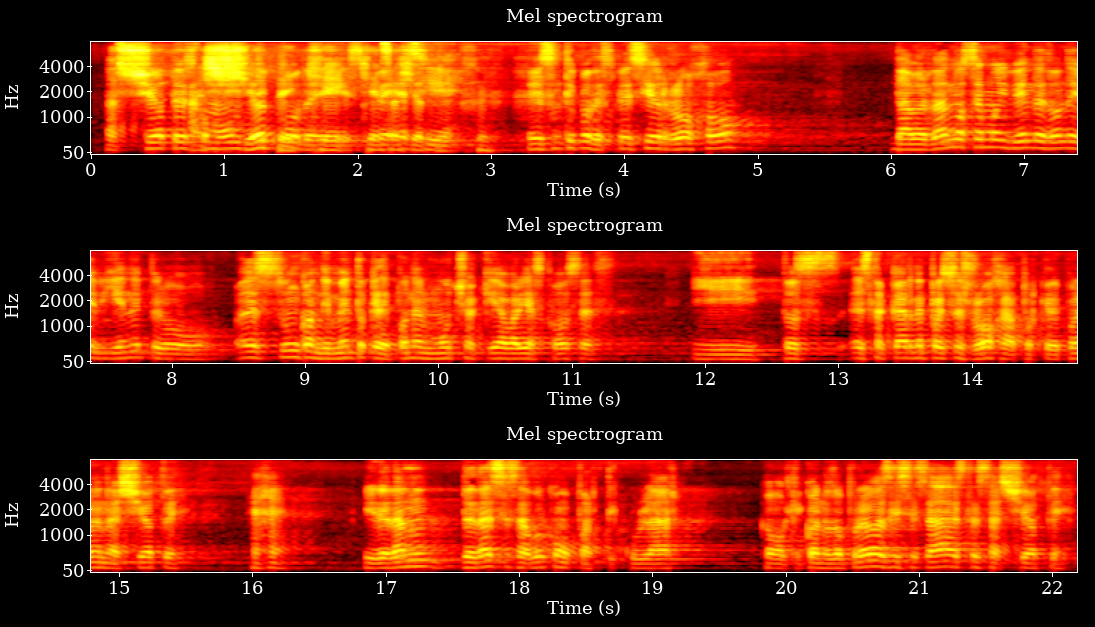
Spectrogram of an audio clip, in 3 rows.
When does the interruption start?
0.7 s

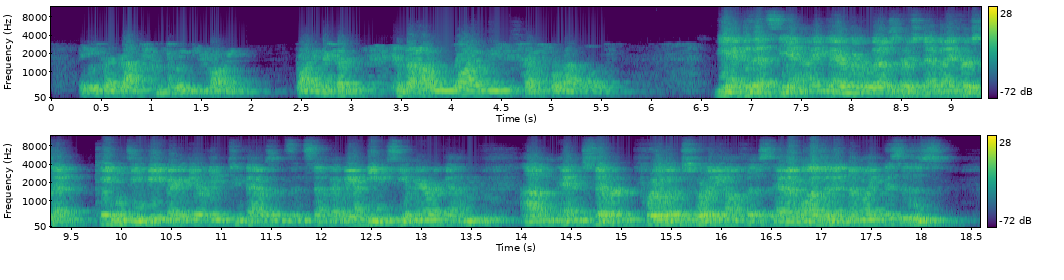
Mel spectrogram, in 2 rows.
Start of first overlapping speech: none

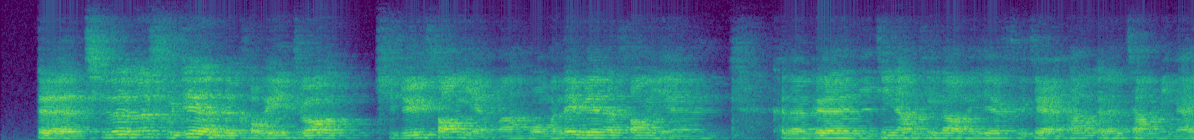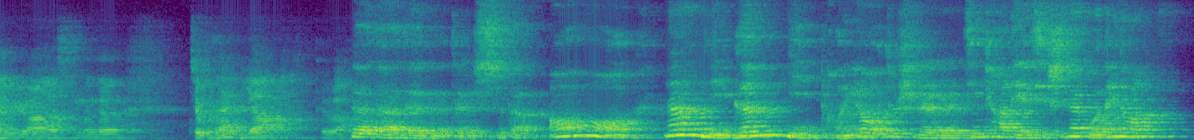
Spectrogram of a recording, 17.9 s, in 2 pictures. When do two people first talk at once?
none

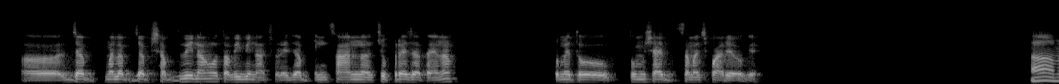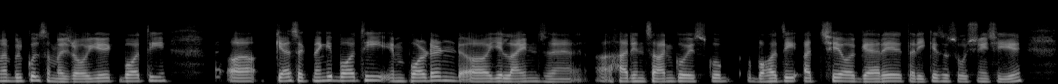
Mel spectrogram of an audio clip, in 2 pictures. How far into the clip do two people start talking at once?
none

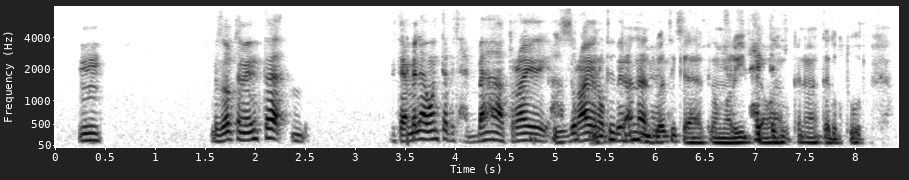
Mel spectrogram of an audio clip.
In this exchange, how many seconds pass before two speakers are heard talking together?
5.0 s

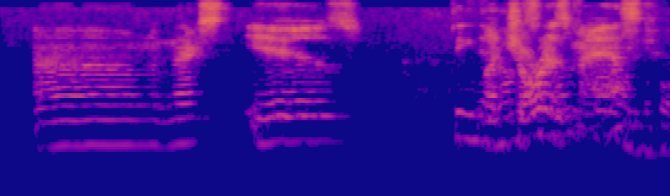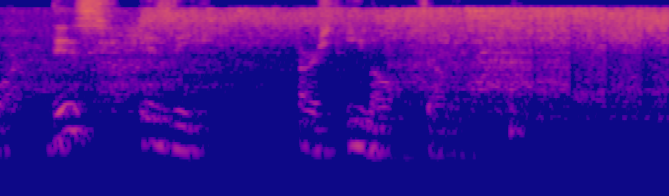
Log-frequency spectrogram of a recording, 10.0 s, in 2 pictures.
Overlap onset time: 3.6 s

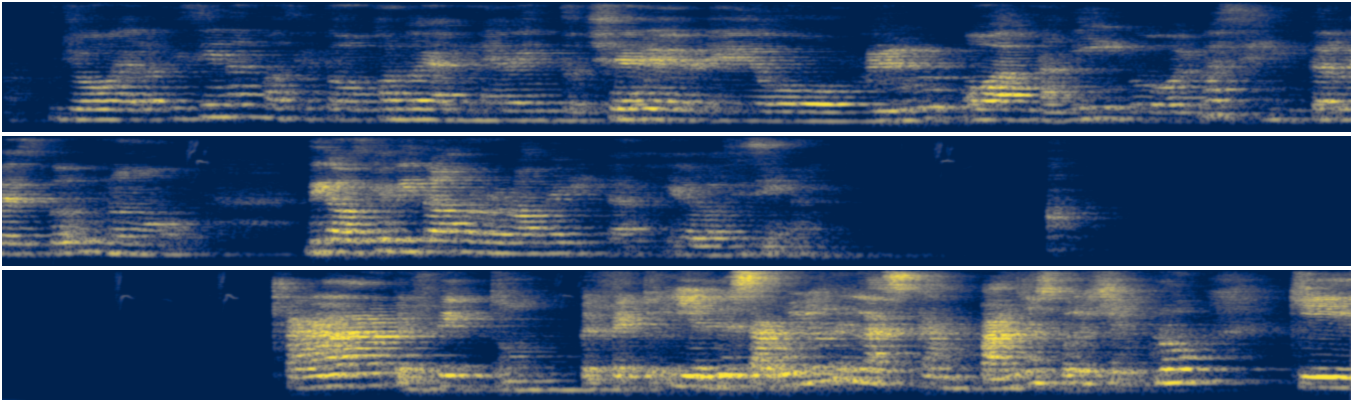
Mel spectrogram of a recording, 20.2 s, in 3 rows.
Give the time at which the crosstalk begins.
none

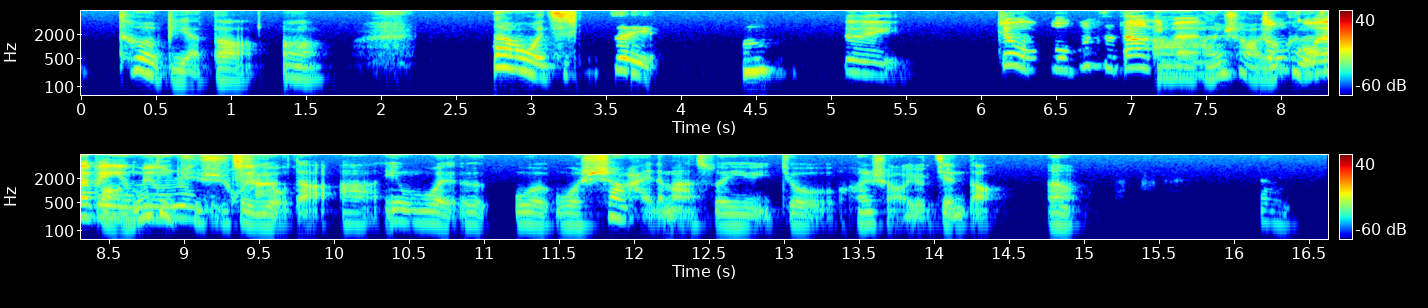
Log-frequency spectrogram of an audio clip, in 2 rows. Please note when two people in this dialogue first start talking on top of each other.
7.2 s

